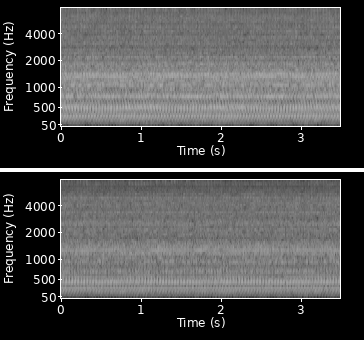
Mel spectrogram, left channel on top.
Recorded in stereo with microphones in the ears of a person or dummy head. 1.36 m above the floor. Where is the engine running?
15° left (ahead or behind), 1.2 m.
